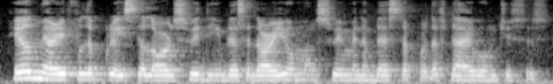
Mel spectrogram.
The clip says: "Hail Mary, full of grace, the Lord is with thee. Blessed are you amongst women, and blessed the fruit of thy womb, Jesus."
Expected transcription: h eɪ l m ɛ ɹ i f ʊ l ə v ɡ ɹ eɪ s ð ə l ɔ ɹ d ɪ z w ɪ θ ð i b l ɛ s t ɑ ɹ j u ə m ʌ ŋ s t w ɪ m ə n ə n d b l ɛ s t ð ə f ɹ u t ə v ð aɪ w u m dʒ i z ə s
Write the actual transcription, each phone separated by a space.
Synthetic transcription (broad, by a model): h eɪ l m ɛ ɹ i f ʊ l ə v ɡ ɹ eɪ s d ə l ɔ ɹ d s w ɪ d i b l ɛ s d ɑ ɹ j u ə m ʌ ŋ s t w ɪ m ə n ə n b l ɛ s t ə p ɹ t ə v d aɪ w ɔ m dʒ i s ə s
